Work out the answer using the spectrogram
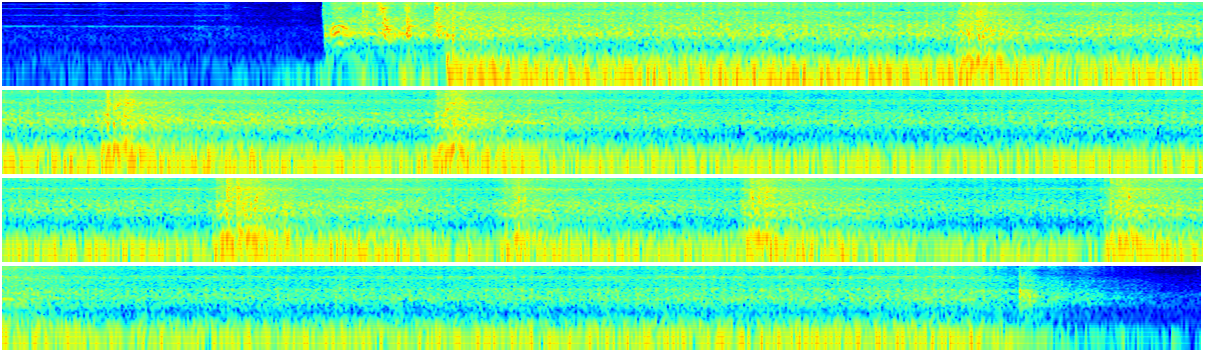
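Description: Harley-Davidson V-Rod's liquid-cooled V-twin starting up and idling, with about seven quick throttle blips that rev up and fall back, then switched off near the end.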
